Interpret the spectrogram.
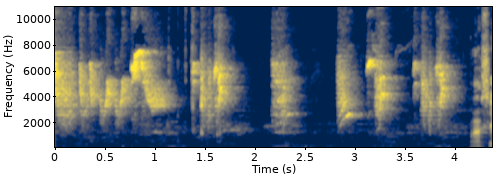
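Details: Red siskin singing in short bursts of high, fast twittering and buzzy chatter, broken by brief pauses, in a quiet indoor setting; a bird in full, vigorous song.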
